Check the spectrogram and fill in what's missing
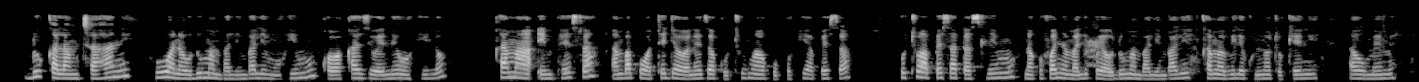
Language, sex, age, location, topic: Swahili, female, 25-35, Kisumu, finance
